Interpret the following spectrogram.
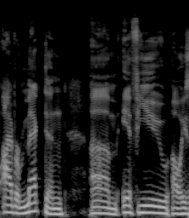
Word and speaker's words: ivermectin: about the medicine i i keep saying ivor metzen for some reason but i remember mectin because if you look at the way it's spelled anyway so ivor mektin um if you oh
